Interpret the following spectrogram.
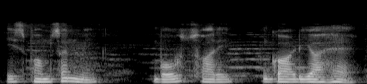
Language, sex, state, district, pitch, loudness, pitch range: Hindi, male, Uttar Pradesh, Saharanpur, 125 Hz, -22 LUFS, 115-125 Hz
